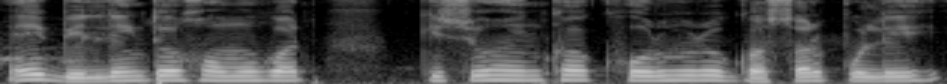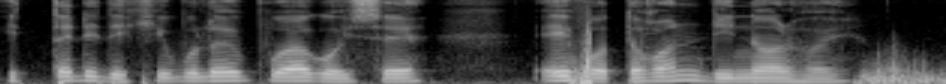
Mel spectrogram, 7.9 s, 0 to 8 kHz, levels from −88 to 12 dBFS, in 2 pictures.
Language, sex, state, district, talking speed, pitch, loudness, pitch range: Assamese, male, Assam, Kamrup Metropolitan, 130 wpm, 140 Hz, -19 LUFS, 125-155 Hz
